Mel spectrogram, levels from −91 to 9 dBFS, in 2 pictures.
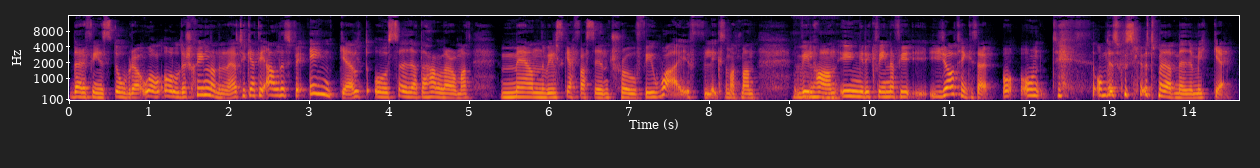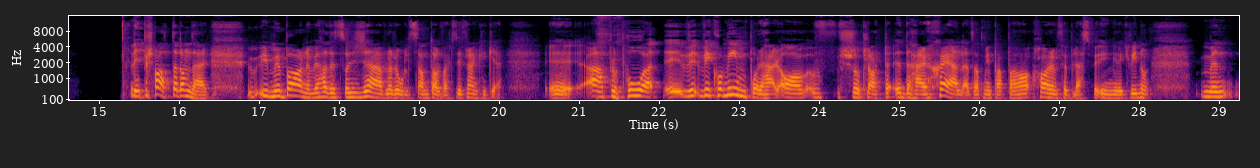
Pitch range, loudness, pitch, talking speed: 175-240 Hz, -18 LUFS, 195 Hz, 180 wpm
